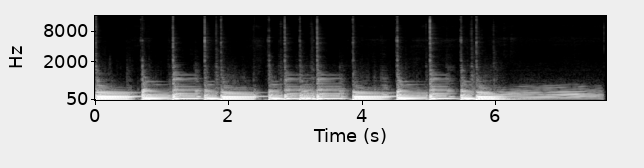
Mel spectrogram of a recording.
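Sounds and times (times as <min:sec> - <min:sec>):
nu jazz bass line in E major: 0:00.0 - 0:07.6.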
